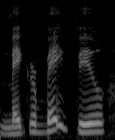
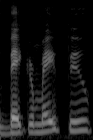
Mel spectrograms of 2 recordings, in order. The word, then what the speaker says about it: Baker Mayfield: You know, I gotta say it, Maker Bayfield, but I gotta put respect on his name and say it right, man. Baker Mayfield came through, made sure those guys did what it was.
